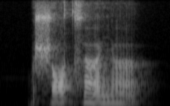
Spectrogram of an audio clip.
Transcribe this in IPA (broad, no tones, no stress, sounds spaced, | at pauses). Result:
ʃ ɔ t͡s œ̃ j œ̃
